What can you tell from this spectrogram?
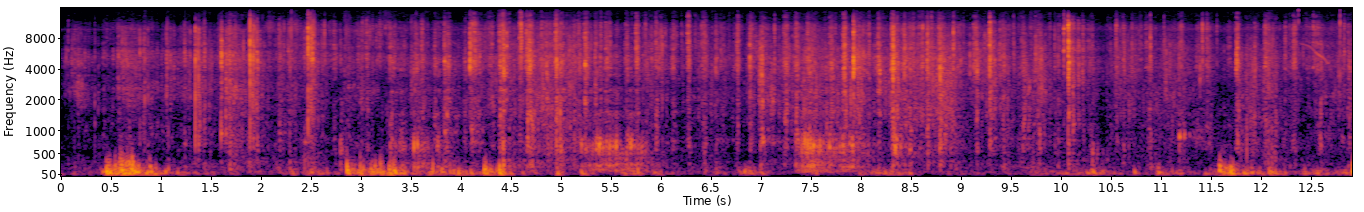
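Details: Icelandic horse, a male, running outdoors after being chased by riders, giving faint, soft vocal sounds under steady, rapid hoofbeats. The sounds were said to be louder earlier and taken as thanks for making him run.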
